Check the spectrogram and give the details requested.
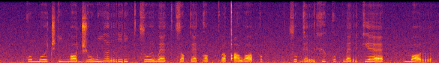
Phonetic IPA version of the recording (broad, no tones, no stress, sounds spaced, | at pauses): k o m o ə̯ t͡ʃʼ i ŋ ɒ d͡ʒ o w i ə̯ r i ɾ i k t͡s o ə̯ w æ k t͡s ɒ k æ ɡ ɒ k pʼ u qʼ ɒ w ɒ k | t͡s o ɡ æ r xʲ u k o k w æ r kʲ æ | m ɒ r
